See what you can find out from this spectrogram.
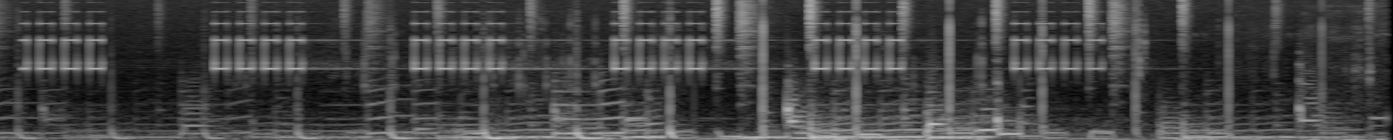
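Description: Bursts of high, piercing electronic beeping repeat in a steady rhythm from a push-button invention called the beep transporter, over a busy, rumbling background of music-like tones.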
